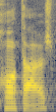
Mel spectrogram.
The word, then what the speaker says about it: hantage: Moi, je vais dire le hantage, parce qu'on prononce tous les H aspirés en Louisiane.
